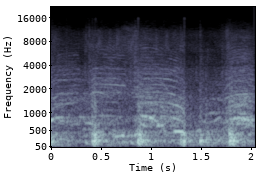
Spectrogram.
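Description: Baseball crowd shouting a cheer chant in rhythm, over a steady beat about twice a second.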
